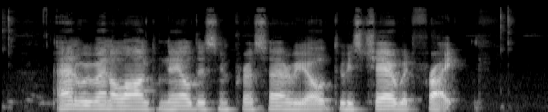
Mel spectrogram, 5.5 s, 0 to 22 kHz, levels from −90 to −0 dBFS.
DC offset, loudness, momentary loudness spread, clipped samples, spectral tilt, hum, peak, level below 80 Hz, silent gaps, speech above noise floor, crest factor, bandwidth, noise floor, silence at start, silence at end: under 0.1%; -20 LUFS; 9 LU; under 0.1%; -6.5 dB/octave; none; -2 dBFS; -62 dBFS; none; 37 dB; 18 dB; 15.5 kHz; -56 dBFS; 0.6 s; 0.95 s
